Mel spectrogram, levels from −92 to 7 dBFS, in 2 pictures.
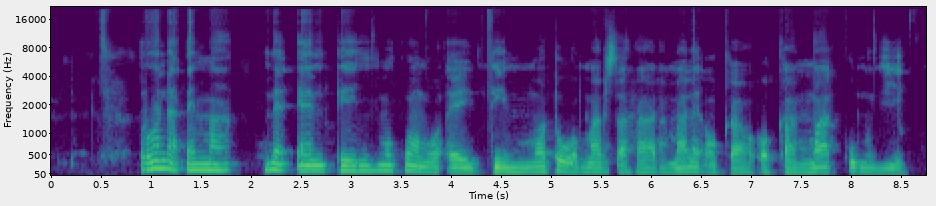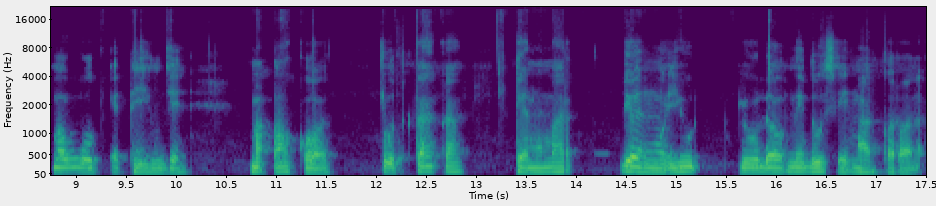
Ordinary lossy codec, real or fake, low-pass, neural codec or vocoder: none; fake; none; codec, 44.1 kHz, 2.6 kbps, SNAC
